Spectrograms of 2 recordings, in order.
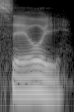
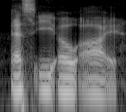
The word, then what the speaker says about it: seoi: Yeah, it's Seoi. Seoi. Nage. Okay. FYI, dog. Danaher would be fucking scowling at you right now. He would do that anyway. Yeah, he would do that. So anyway, failed drop Seoi Nage by John, and Chris ends up on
